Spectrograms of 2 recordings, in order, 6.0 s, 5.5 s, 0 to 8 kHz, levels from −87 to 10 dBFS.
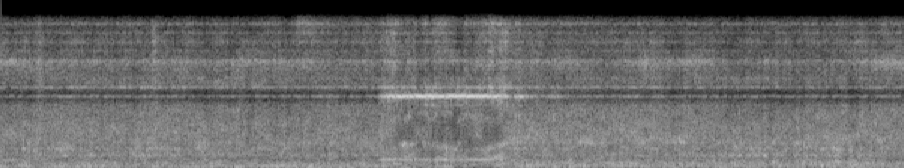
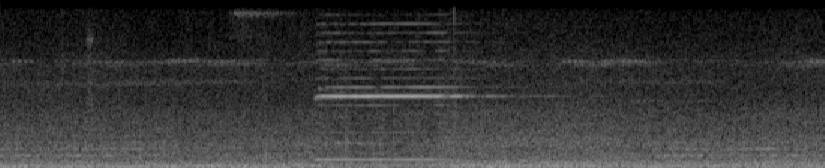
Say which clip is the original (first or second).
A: second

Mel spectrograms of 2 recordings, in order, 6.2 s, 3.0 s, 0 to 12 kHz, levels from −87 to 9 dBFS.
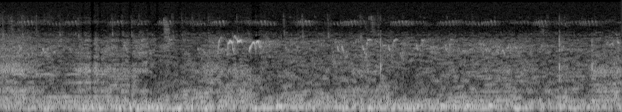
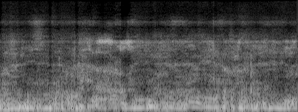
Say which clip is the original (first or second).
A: first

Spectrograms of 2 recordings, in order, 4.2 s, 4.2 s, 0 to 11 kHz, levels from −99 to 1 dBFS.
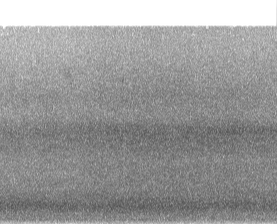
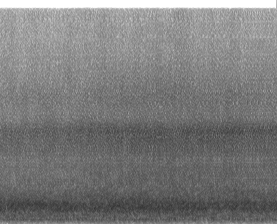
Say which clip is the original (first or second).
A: first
